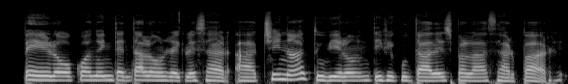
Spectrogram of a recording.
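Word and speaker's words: Qing: El origen de templo se remonta a 1746 durante la dinastía Chin. Bueno, Chin según su pronunciación en inglés es king, pero en chino ese carácter se pronuncia chin.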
